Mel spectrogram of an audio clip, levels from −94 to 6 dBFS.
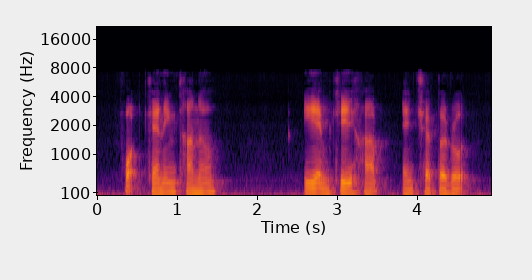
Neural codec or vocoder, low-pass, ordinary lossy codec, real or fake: codec, 16 kHz, 8 kbps, FunCodec, trained on LibriTTS, 25 frames a second; 7.2 kHz; none; fake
